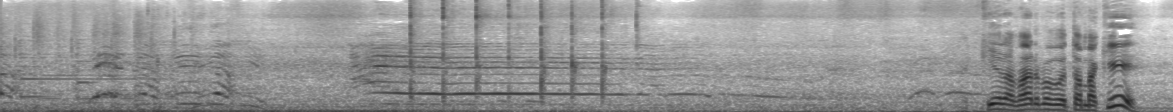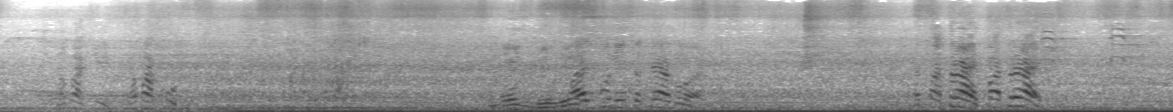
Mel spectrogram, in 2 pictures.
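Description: Men talk and shout excitedly outdoors.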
